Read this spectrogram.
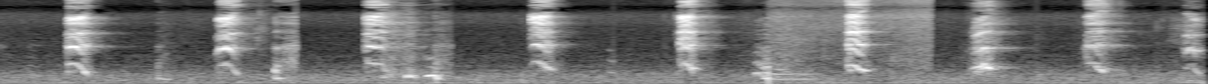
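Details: A Chinese girl hiccups: a series of short, sharp, high-pitched gulping catches about every two seconds, somewhat irregular, over faint background noise.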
